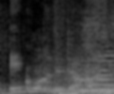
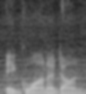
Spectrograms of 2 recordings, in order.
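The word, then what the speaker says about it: Iguanodon: Iguanadon. Iguanadon. I thought it was going to sound like that. Okay, Iguana. Should have been able to figure that out.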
